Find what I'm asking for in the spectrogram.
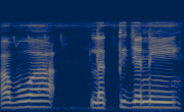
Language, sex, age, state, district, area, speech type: Santali, male, 30-45, Jharkhand, Seraikela Kharsawan, rural, spontaneous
